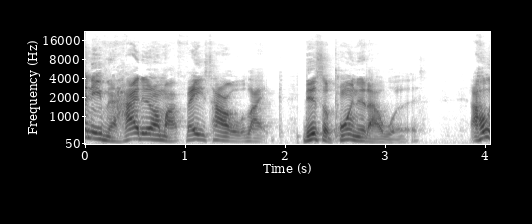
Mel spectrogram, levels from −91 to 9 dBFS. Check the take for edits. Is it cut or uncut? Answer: uncut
